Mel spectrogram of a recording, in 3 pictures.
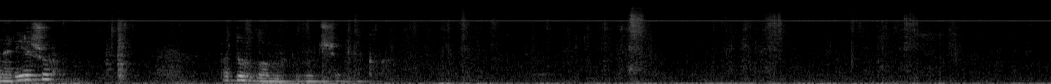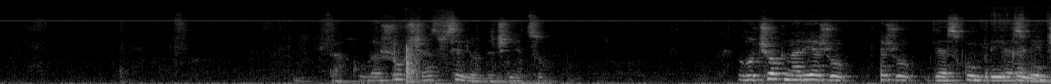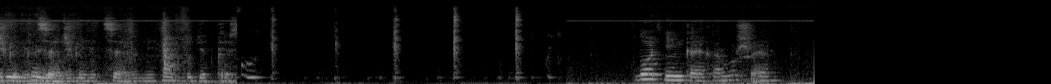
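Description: From 19.32 s to 22.88 s the audio carries a doubled audio track: a second full-band copy trails the original by roughly 0.7 s at about 5 dB lower, dry and switching on and off abruptly, likely a second capture path or misaligned edit layering duplicate material. At 29.16 s the signal hits an audio dropout to silence, falling to silence with no room tone and staying silent through the end of the clip, likely from a lost input device or link while recording continued.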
